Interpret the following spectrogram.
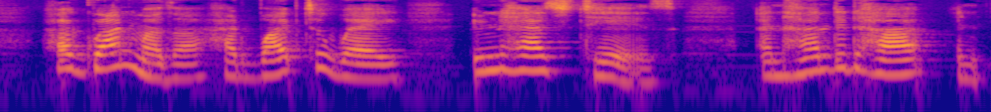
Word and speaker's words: Unhei: It's pronounced Eunhye. "Oh, it's you-hey," the boy said.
